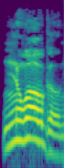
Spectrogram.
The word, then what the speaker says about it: Nwogu: Nwogu, like N and W. That's a tough one together.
